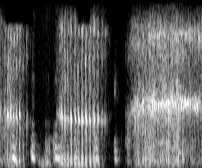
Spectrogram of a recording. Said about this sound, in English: he was snoring.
